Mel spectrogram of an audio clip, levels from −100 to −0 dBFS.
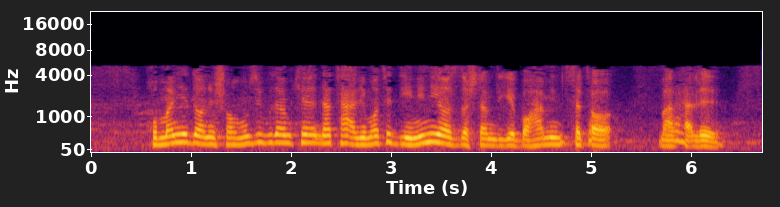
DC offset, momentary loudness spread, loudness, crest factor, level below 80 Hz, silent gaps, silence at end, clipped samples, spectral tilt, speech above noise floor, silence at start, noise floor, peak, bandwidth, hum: under 0.1%; 6 LU; -18 LUFS; 16 dB; -54 dBFS; none; 0.35 s; under 0.1%; -13 dB/octave; 26 dB; 0.55 s; -43 dBFS; -2 dBFS; 5.4 kHz; none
